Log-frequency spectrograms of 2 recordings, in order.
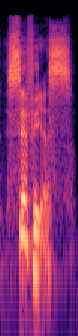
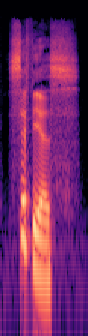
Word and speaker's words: CFIUS: So there's this body in the government called the Committee on Foreign Investment in the United States, which is abbreviated and pronounced CFIUS. – CFIUS.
